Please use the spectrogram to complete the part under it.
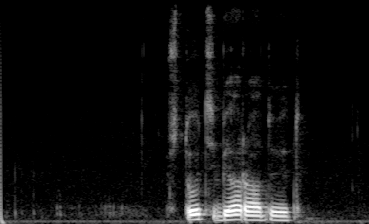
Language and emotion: Russian, neutral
